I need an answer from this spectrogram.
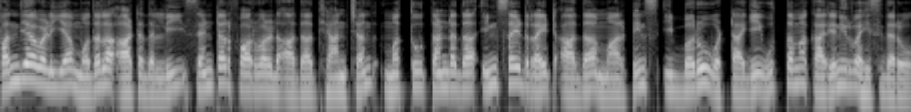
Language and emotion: Kannada, neutral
